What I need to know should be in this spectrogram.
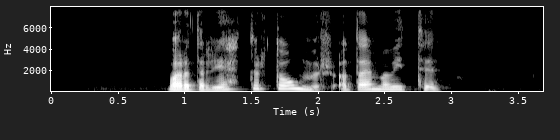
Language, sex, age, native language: Icelandic, female, 30-39, Icelandic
